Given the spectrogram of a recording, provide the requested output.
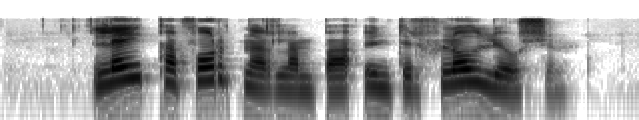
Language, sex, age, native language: Icelandic, female, 30-39, Icelandic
